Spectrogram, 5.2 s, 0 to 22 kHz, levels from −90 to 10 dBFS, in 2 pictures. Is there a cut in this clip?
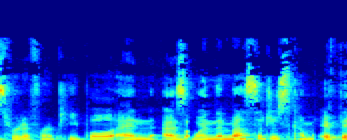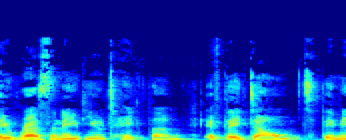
yes; 4 cuts; at 1.4 s, 2.4 s, 3.2 s, 4.1 s

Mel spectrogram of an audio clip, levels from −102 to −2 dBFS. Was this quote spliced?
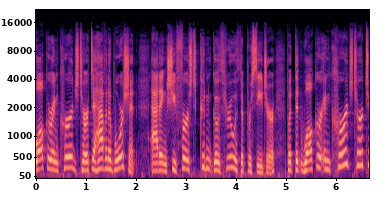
no; 0 cuts

